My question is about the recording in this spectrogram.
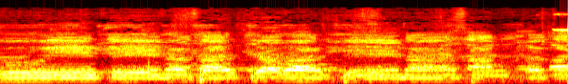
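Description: Buddhist chanting in Pali: a male voice recites a sutta in long notes, each held on a steady pitch, with short breaks between phrases.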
